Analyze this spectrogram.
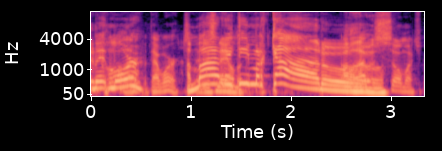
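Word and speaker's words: Demercado: Amari DiMercado. I think what you have to do is pronounce it in a very Italian way. DiMercado.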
